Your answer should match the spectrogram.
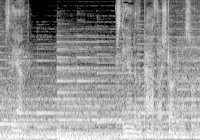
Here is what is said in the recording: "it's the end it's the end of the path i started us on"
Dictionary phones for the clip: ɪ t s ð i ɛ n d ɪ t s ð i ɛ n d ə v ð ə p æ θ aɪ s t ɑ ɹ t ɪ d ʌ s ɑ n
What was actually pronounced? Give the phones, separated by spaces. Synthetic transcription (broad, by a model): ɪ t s ð i ɛ n d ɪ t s ð i ɛ n d ə v ð ə p æ θ aɪ s t ɑ ɹ t ɪ d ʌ s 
